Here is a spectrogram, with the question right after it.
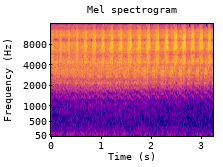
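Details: An Okinawan bear cicada that calls often gives a harsh, high, rasping buzz broken into quick regular pulses, several each second, swelling slightly in loudness toward the end.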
